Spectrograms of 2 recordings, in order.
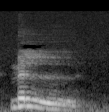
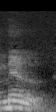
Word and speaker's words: milk: and I would say mill. Do you like mill? I don't understand, right? Unless you would say, do you like milk, milk, milk? So please pronounce the last letters.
